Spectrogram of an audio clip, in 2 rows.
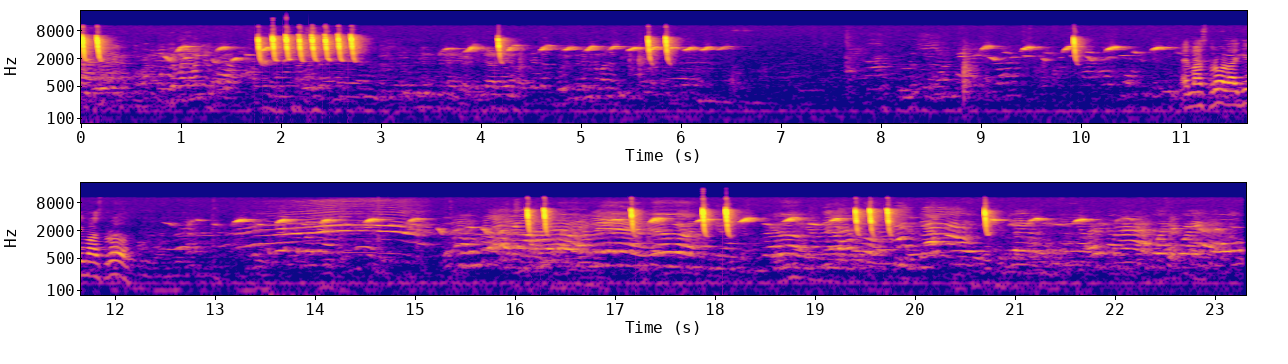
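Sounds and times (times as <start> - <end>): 
Bar-winged prinia song in the ngebren style: 0.0 - 3.0, 3.6 - 6.6, 9.0 - 11.2, 12.5 - 22.5
birds chirping: 0.0 - 7.0, 8.5 - 23.3
speech: 11.2 - 12.3.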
